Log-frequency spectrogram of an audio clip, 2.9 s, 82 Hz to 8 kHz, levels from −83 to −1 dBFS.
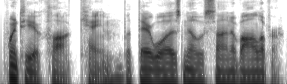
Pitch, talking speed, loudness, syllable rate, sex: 80 Hz, 210 wpm, -20 LUFS, 5.4 syllables/s, male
